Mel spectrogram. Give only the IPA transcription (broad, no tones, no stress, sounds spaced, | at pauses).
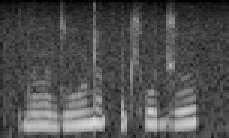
d ɐ̃ l ɐ̃ d͡z ũː ɖ ã t͡sʼ ɐ̃ t͡ʃʰ o d͡ʒ ɵ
